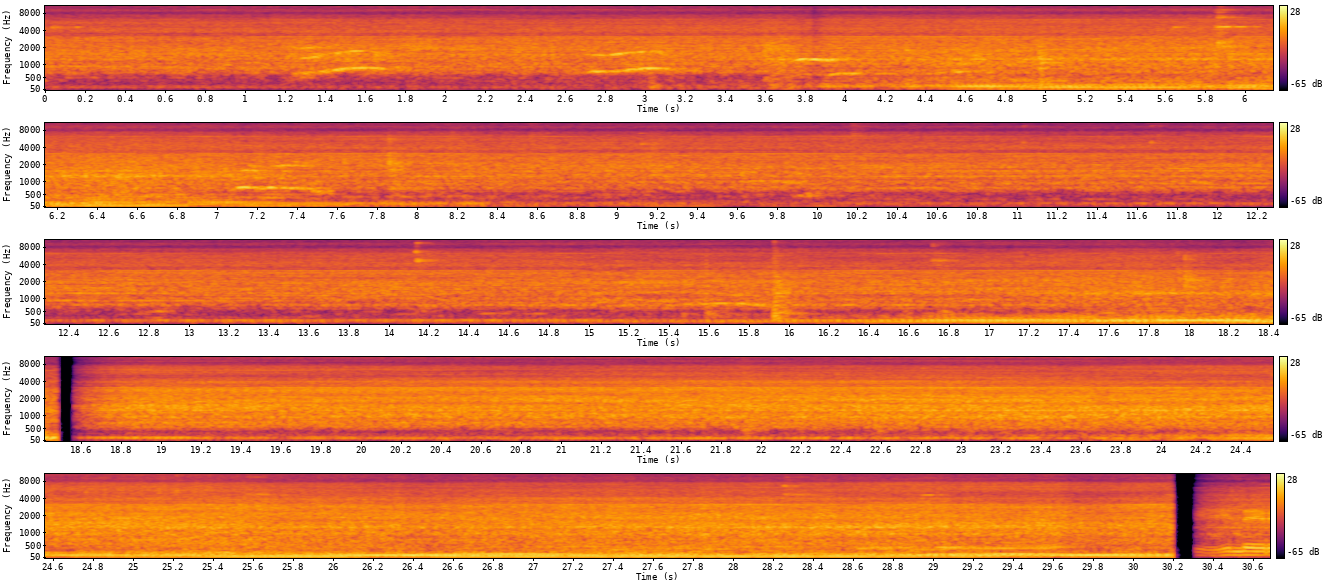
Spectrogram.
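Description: Handheld electric heat gun blowing steadily, flash-drying a freshly screen-printed coat of ink on a T-shirt; it is loudest and most even in the last third.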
